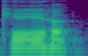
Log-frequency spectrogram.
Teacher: ਖੱਖੇ ਦੀ ਲਾਂ ਲੰਮੀ ਬੋਲਣੀ ਹੈ ਅਤੇ ਹਾਹਾ ਮੁਕਤਾ ਬੋਲਣਾ ਹੈ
